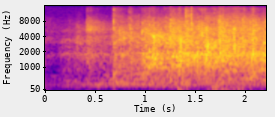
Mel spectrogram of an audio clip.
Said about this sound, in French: Qui c'est qui, va, qui commence par courir une demi-heure Oh On peut applaudir.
